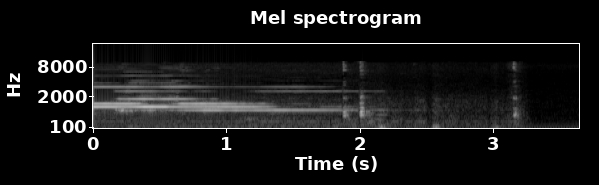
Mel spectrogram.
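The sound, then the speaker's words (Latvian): A voting bell in a parliament chamber rings in a sustained, bright electronic tone that slowly fades over about two seconds, calling a vote on a proposal, followed by a few scattered clicks and soft knocks. “Lūdzu, zvanu, balsosim par 9.”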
